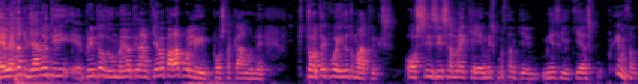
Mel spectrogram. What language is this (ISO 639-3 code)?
ell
